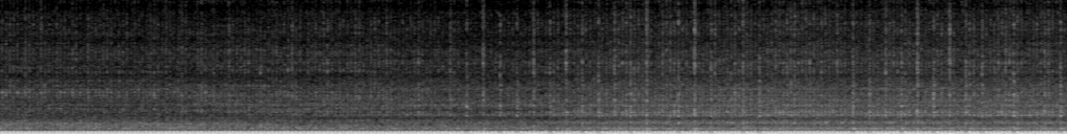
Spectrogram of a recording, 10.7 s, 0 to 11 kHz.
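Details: Toyota 3S-GTE gen 3 with a deep, lumpy idle that catches and stumbles irregularly, a misfire that appears after warm-up; the cause is not yet pinned down.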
